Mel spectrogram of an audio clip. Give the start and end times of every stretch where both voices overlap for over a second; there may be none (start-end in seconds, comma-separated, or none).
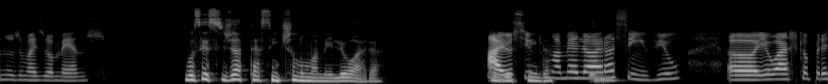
4.9-6.2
